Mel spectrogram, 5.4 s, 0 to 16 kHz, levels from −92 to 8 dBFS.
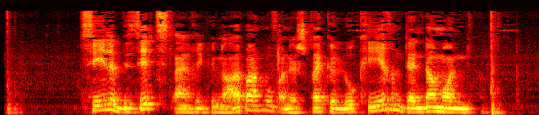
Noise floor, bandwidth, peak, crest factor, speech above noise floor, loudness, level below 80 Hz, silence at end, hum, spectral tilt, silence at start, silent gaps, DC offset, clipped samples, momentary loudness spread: -59 dBFS; 11.5 kHz; 0 dBFS; 16 dB; 43 dB; -16 LUFS; -42 dBFS; 0.35 s; none; -4.5 dB/octave; 0.05 s; none; under 0.1%; under 0.1%; 10 LU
